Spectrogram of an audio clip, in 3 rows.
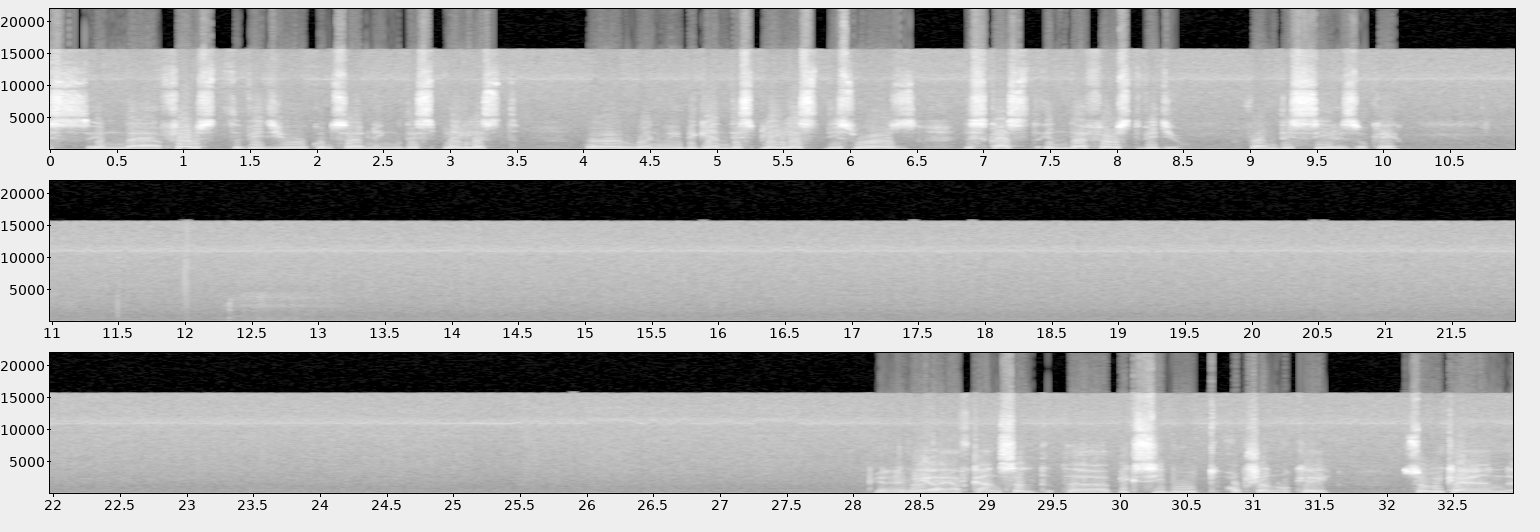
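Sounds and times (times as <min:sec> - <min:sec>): low electrical hum: 0:00.0 - 0:32.9
steady hiss: 0:00.0 - 0:32.9.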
